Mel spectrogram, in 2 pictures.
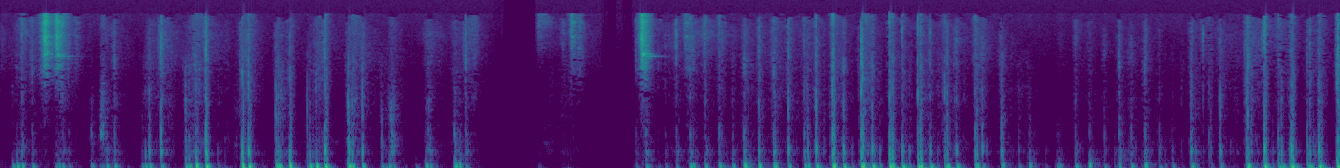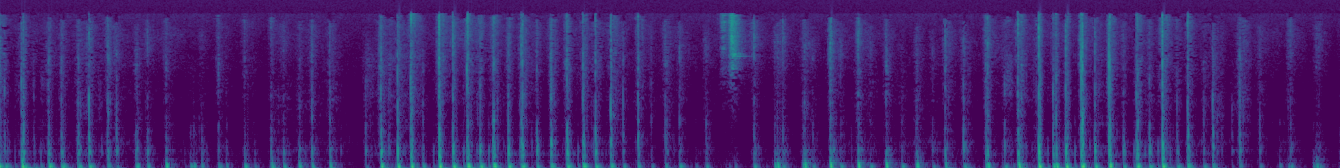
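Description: Fingers tap and scratch rapidly on a hard object right beside a microphone.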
